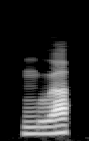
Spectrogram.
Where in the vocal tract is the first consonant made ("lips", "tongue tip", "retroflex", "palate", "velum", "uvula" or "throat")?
lips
